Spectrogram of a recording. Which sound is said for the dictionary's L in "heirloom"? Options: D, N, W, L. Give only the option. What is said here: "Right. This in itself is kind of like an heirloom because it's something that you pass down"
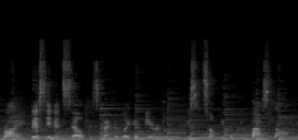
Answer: N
